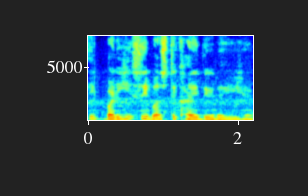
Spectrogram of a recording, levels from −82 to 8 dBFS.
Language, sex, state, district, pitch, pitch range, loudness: Hindi, female, Gujarat, Gandhinagar, 185 Hz, 180-200 Hz, -17 LUFS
